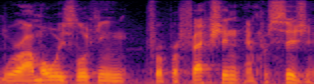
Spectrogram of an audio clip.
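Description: Using an unremarkable speaking voice, a man talks at a moderate pace in a fairly low pitch with ordinary pitch variation. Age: 50s. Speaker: professional trader. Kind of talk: casual chat.

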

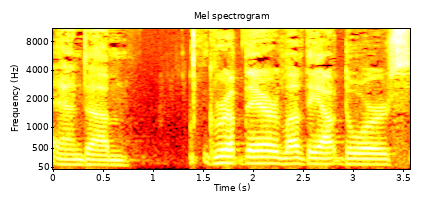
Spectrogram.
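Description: A man with a Southern US accent and a dark, mellow tone speaks at a moderate pace with ordinary pitch variation, in a very clean recording with a silent background. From Alabama. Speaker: pastor. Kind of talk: interview. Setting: church.

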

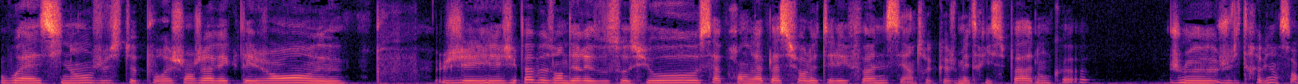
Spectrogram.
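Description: This woman talks at a moderate pace in a medium pitch, with a dark, mellow tone. Her intonation stays monotone and flat. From rural France. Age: 20s. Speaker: host's cousin. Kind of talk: casual chat. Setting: at her home.

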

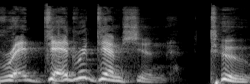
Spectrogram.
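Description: A man's put-on character voice with high pitch. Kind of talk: announcer voice. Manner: dramatic, showy.

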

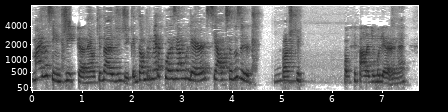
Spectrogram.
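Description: A woman's fairly high pitch with lively intonation, over music in the background. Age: 40s. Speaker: sex coach. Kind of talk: casual chat. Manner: animated.

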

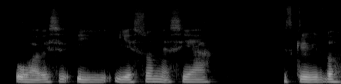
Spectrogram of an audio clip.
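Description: Against a quiet background, a woman with a Peruvian accent speaks in a dark, mellow tone. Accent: Peruvian Spanish (Lima). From Peru, Lima. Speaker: podcast host. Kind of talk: casual monologue.

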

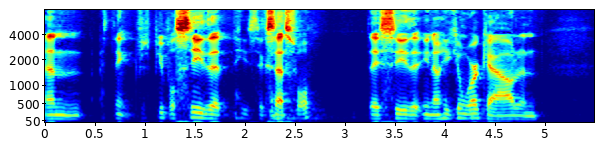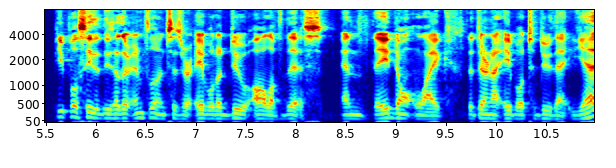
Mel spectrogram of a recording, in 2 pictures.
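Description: A normal speaking voice from a man, fairly low-pitched, with fairly even intonation at a fairly quick pace. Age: 30s. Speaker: podcast host and entrepreneur. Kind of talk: casual chat.

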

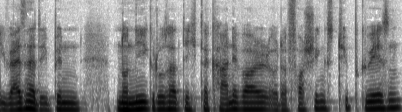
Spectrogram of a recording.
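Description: This man's dark, mellow voice stays monotone and flat against a quiet background. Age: 30s. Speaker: solo podcast host. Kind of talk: casual monologue. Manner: hesitant with many fillers.

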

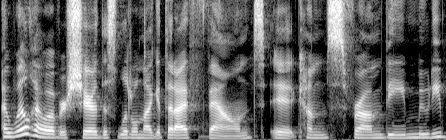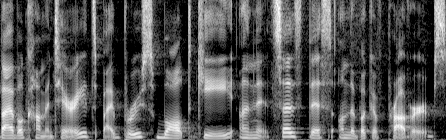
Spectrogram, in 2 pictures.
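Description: A woman with a normal speaking voice, pitched fairly low, with ordinary pitch variation. She talks at a moderate pace with hardly any pauses, in a very clean recording with a silent background. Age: 30s. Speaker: podcast co-host and seminary student. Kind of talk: casual Bible study chat.

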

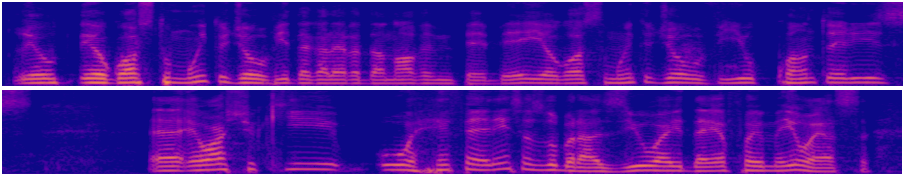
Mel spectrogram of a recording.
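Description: A man's unremarkable speaking voice, fairly high in pitch with fairly even intonation, at a moderate pace in a dry, close sound with no echo. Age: 20s. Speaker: singer. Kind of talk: casual chat.

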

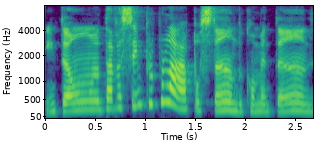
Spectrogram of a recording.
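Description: A woman's fairly high, unremarkable speaking voice with lively intonation at a fairly quick pace, dry and close with no echo, on a very clean recording against a silent background. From Rio Grande do Sul, Brazil (Osório). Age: 20s. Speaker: streamer. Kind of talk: casual chat.

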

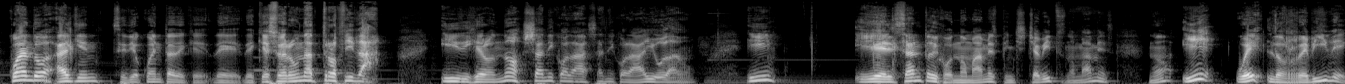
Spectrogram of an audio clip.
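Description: At a fairly slow pace, a man with a Mexican accent speaks in an animated, bright, sharp tone at a medium pitch, with very wide pitch swings and vocal fry. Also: big swings in loudness. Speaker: podcast host. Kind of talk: casual chat.

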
